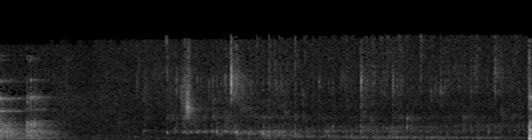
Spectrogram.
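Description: Coffee is poured steadily into a cup for several seconds in a prison, a soft rising gurgle that ends with a sharp clink of crockery. Fairly quiet, with no talking.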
